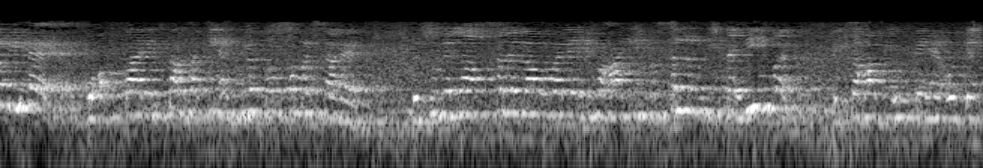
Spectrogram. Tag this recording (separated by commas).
Speech, Child speech, monologue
